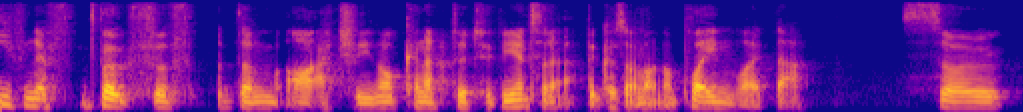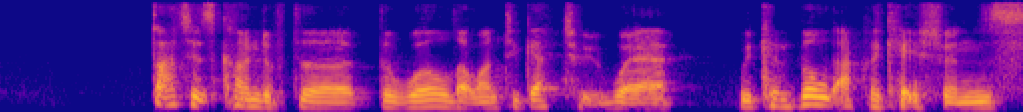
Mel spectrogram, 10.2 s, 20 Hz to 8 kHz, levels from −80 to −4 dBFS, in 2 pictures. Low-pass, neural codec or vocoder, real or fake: 7.2 kHz; codec, 16 kHz, 1.1 kbps, Voila-Tokenizer; fake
